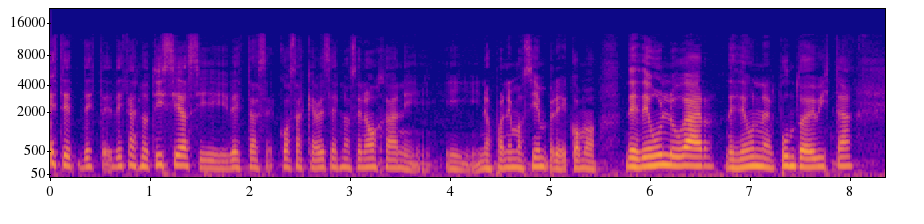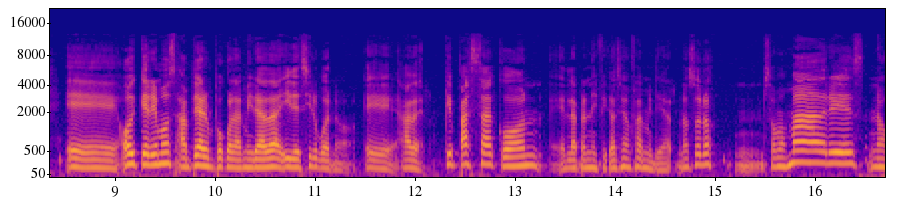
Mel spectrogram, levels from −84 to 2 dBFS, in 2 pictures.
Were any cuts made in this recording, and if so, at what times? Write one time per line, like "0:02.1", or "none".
0:08.7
